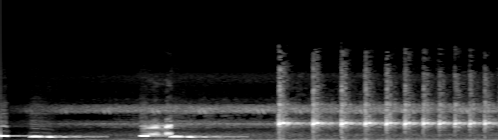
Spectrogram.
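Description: Frogs calling: a few short, low croaks, then from about halfway through a rapid pulsing call at about five pulses a second over a steady high hum.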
